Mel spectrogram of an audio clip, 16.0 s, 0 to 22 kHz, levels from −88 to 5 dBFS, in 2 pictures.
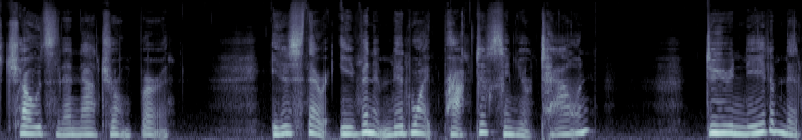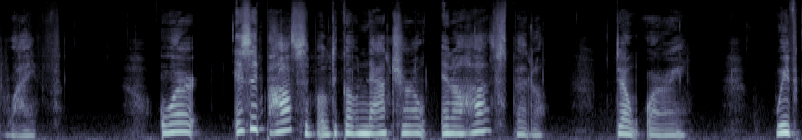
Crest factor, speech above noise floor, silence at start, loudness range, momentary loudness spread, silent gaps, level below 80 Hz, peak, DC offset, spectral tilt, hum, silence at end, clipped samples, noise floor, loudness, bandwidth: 18 dB; 35 dB; 0.1 s; 4 LU; 14 LU; none; -58 dBFS; -8 dBFS; under 0.1%; -5 dB/octave; none; 0.05 s; under 0.1%; -59 dBFS; -25 LUFS; 19.5 kHz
